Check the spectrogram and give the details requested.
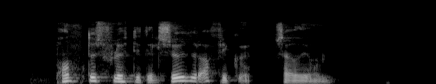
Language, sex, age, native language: Icelandic, male, 40-49, Icelandic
